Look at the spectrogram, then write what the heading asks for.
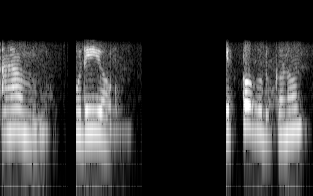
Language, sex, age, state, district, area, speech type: Tamil, female, 18-30, Tamil Nadu, Thanjavur, rural, conversation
